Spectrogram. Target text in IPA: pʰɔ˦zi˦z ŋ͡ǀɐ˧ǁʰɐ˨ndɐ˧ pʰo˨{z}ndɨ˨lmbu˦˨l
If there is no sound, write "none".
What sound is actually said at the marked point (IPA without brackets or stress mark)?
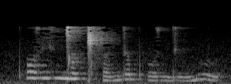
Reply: z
